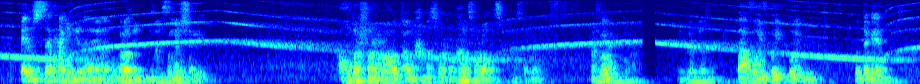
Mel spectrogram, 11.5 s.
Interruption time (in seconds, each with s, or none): 0.8 s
